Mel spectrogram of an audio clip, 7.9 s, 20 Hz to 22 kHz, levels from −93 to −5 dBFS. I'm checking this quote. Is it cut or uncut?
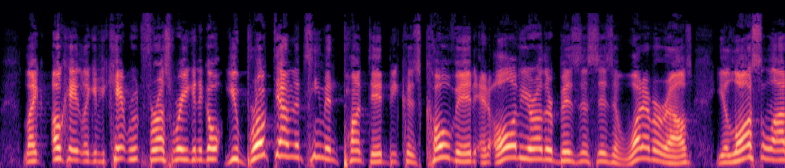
cut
